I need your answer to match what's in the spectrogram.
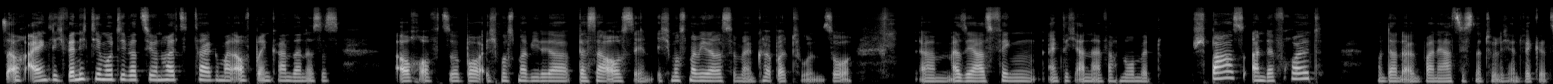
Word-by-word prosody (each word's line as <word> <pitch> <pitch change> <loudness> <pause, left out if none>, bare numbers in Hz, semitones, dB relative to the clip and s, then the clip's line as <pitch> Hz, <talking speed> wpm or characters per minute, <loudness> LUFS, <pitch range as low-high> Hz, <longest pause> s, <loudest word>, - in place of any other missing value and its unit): Ist - - -1
auch - - +5
eigentlich, 200 +1 +4
wenn 195 +4 +7
ich 245 - +3
die 250 -2 +2
Motivation 210 -2 +2
heutzutage 210 -1 +2
mal 185 -1 +1
aufbringen 180 -1 +1
kann, 175 -1 -2
dann 165 0 -2
ist 170 - -3
es 170 0 -4 0.6
auch 160 - +3
oft 170 - -2
so: 165 0 -2
„Boah, 160 0 +1
ich - - -7
muss 175 +1 -3
mal 175 -1 0
wieder 165 -1 -1
besser 165 0 +3
aussehen. 160 0 +1
Ich 155 - -7
muss 180 0 -3
mal 175 - +2
wieder 170 -1 +2
was 165 - 0
für - - -12
meinen 70 -1 -6
Körper - - -3
tun - - -11
so.“ - - -2 0.7
Ähm, 150 0 -4
also, 160 -1 +2
ja, 150 -1 +4
es 150 - +1
fing 160 -3 -4
eigentlich 165 +1 -6
an - - -3
einfach 155 +1 -6
nur 155 -1 -5
mit - - -7 0.4
Spaß 295 +2 +4
an 185 -1 +3
der 175 0 -1
Freud 265 +4 +1 0.6
und 150 - -9
dann 150 0 0
irgendwann 105 - -2
hat 145 +1 0
sich's - - +4
natürlich - - -8
entwickelt - - -7
170 Hz, 210 wpm, -24 LUFS, 155-205 Hz, 0.7 s, wenn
